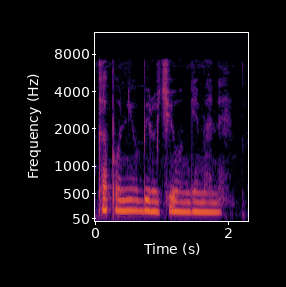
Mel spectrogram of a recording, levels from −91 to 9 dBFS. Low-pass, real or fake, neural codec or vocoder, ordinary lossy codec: 7.2 kHz; real; none; AAC, 48 kbps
